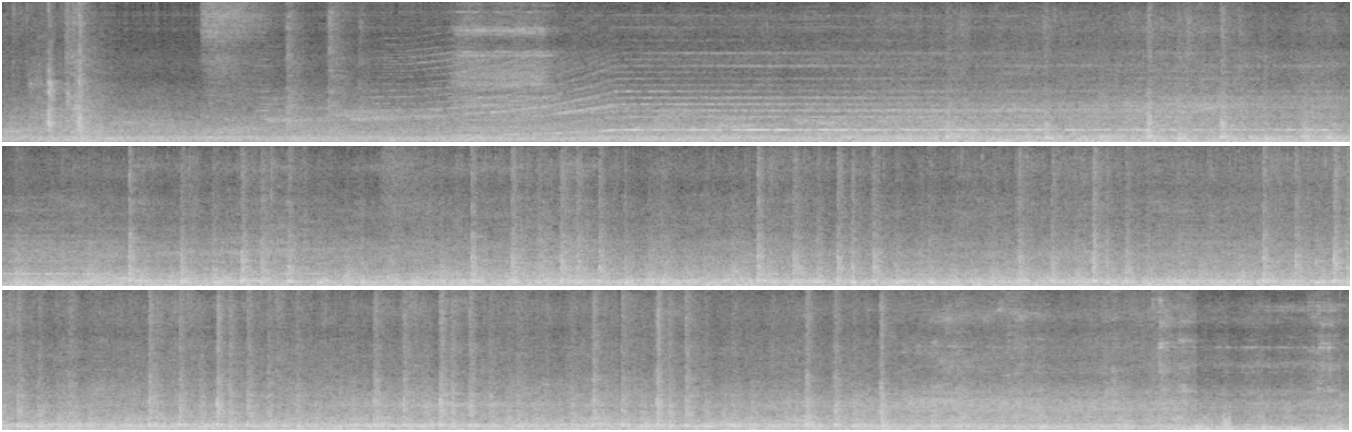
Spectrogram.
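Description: A subway train rumbles and clatters over the rails, growing louder as it speeds up.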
